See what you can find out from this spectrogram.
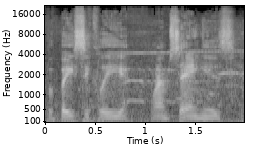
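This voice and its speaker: Young man, low voice, groggy just-woken sound, ranty casual game talk, noisy home recording with gunfire behind. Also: flat delivery, moderate pace. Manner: ranty, lots of fillers and restarts, swears. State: voice sounds a little off from just waking up. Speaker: gaming commentary host. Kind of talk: casual rambling commentary. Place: home room with a fan.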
